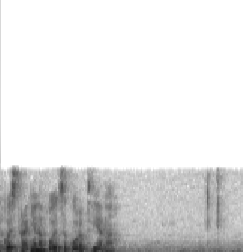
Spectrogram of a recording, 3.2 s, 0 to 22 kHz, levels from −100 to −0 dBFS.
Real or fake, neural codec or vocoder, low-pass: real; none; 7.2 kHz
